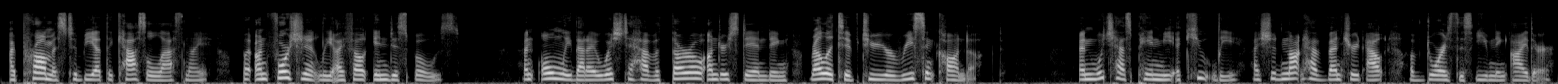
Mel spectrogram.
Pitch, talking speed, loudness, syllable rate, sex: 220 Hz, 175 wpm, -19 LUFS, 5.9 syllables/s, female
